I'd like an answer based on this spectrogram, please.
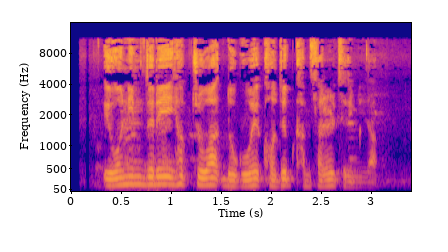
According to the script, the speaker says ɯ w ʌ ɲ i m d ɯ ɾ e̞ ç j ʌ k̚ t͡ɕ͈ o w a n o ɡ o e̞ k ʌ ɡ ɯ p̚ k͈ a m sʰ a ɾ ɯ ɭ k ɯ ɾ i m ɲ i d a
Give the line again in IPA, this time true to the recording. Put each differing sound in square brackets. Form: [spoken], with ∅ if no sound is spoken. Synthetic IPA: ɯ w ʌ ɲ i m d ɯ ɾ e̞ ç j ʌ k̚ t͡ɕ͈ o w a n o ɡ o e̞ k ʌ [d] ɯ p̚ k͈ a m sʰ a ɾ ɯ ɭ [t] ɯ ɾ i m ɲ i d a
